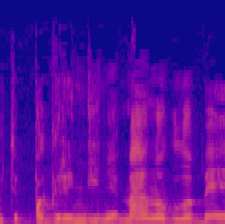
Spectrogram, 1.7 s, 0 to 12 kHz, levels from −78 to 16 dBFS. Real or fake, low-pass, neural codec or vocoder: real; 10.8 kHz; none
